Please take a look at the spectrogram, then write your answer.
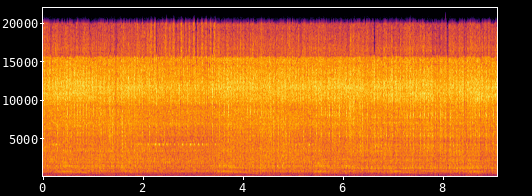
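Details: VAZ Classic (Lada) engine, timing chain tensioned and valves adjusted: a light knock returns each time the revs drop off the throttle, about once a second, and is barely audible once warmed to operating temperature; cause not identified.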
